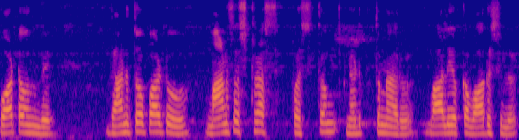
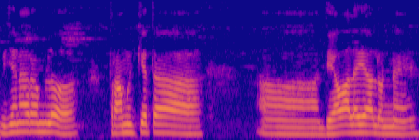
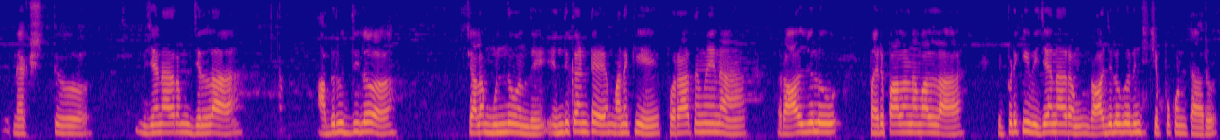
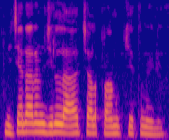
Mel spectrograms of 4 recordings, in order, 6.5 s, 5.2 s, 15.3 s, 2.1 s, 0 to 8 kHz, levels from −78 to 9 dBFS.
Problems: background sounds at intervals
